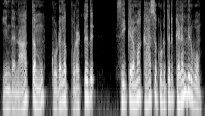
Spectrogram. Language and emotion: Tamil, disgusted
